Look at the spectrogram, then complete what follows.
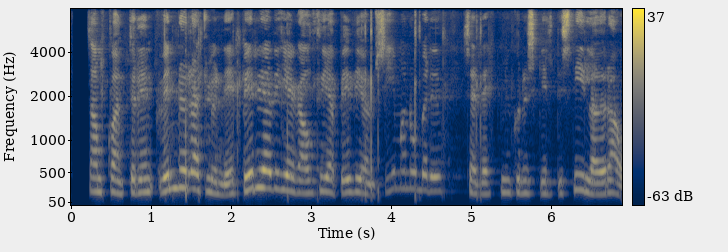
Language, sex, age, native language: Icelandic, female, 70-79, Icelandic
